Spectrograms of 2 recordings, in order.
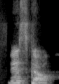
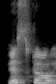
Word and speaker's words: VSCO: And if anyone else wants to know anything about that, Visco is spelled, I know, VSCO.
